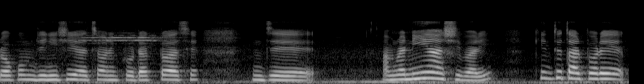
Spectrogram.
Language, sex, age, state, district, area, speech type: Bengali, female, 30-45, West Bengal, Malda, rural, spontaneous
